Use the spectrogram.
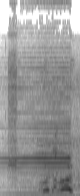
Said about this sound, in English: It's high tide in Cox's Bazar, and there's a traffic jam on the beach. The lone road that leads south out of Cox's Bazar to the sprawling new refugee camps is closed for repairs, so all the traffic has been diverted onto the gray sand beach.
